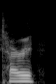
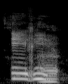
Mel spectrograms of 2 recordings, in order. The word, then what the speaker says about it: Thierry: And give me the correct pronunciation of this, because I always say it's Terry. Thierry. So Terry. T, like T, Yes. A, Riz. Like rice. Thierry. But in French.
